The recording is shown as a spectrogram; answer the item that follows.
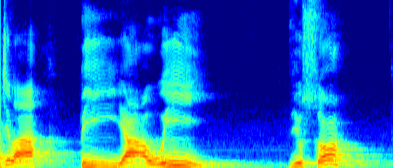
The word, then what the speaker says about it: Piauí: Piauí. Viu só? Você tem aí a posição final, o hiato na posição final, formando sílaba sozinho.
